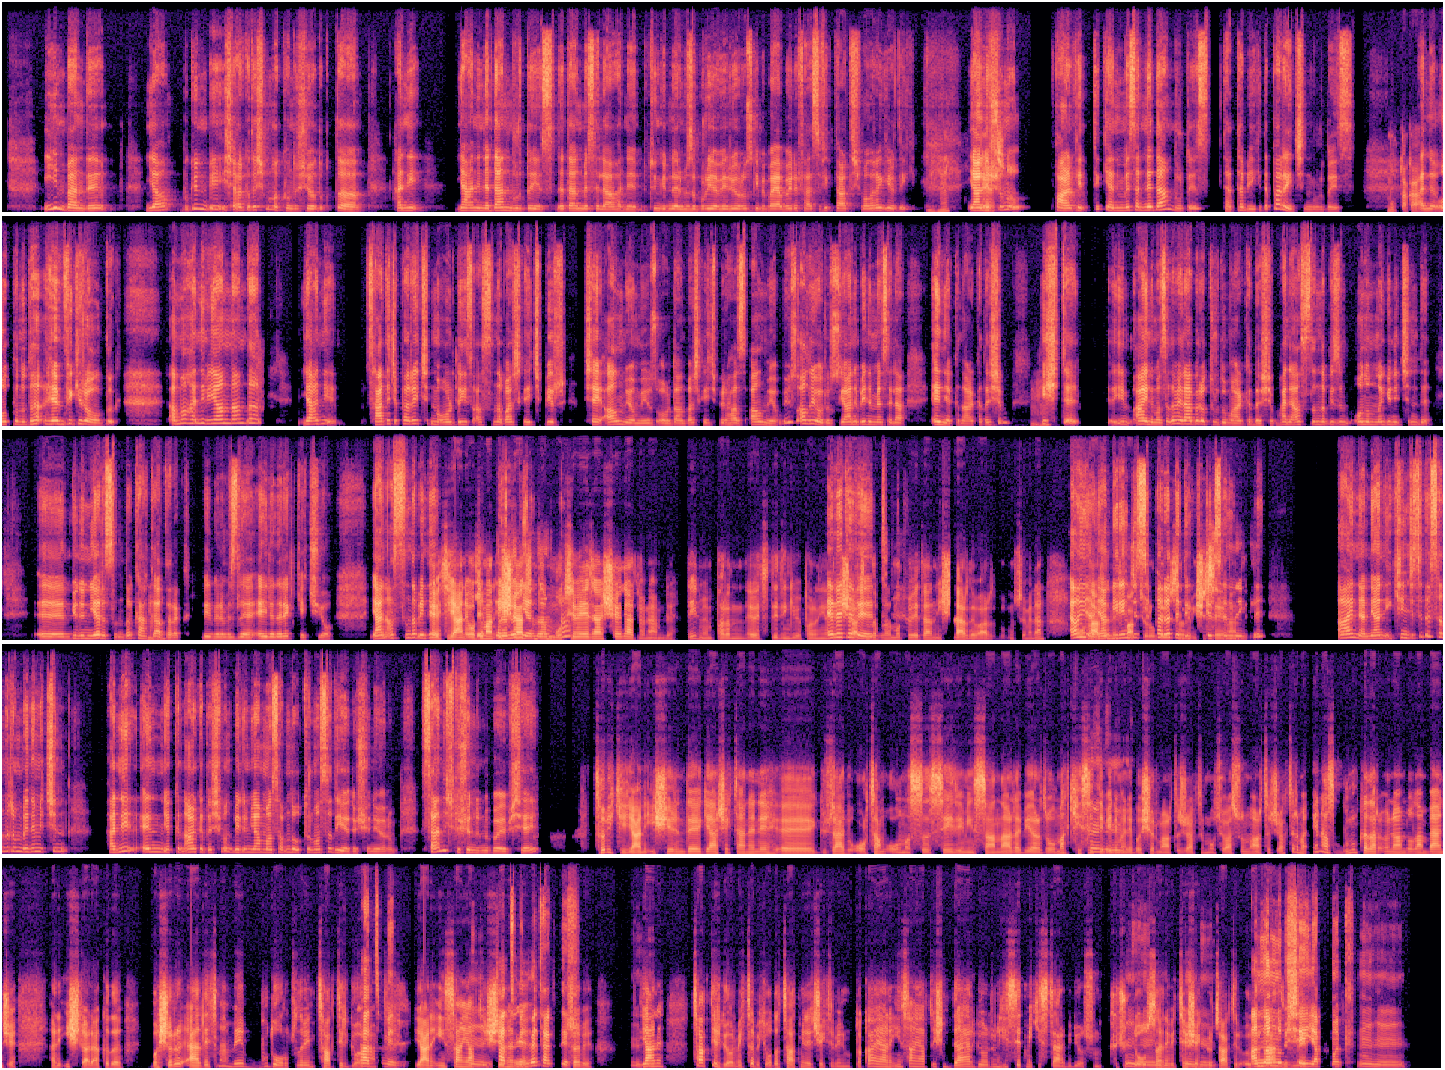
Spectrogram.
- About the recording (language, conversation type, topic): Turkish, unstructured, İş hayatında en çok neyi seviyorsun?
- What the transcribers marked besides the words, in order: tapping; other background noise; laughing while speaking: "konuda"; unintelligible speech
